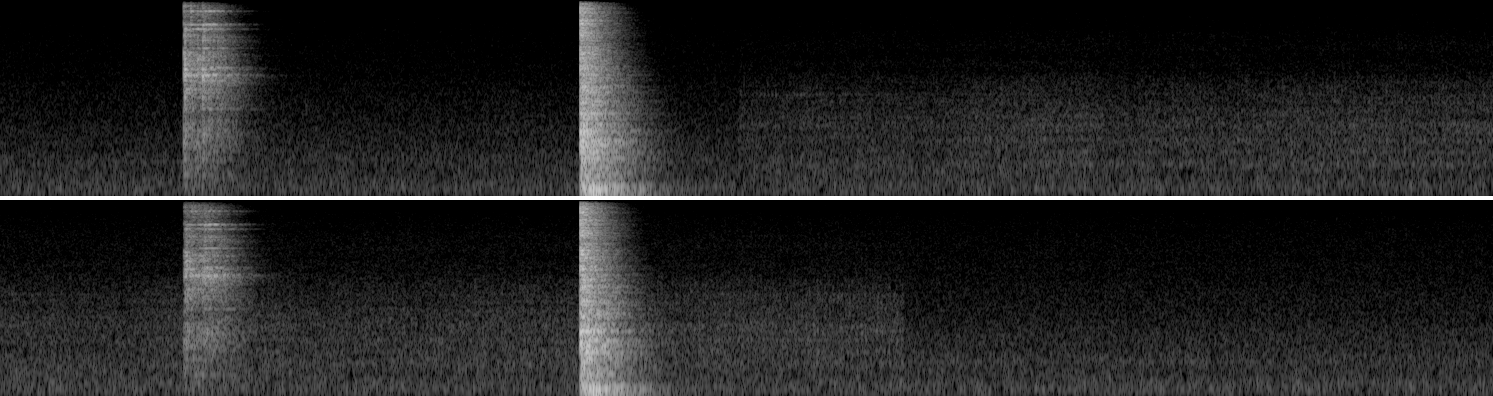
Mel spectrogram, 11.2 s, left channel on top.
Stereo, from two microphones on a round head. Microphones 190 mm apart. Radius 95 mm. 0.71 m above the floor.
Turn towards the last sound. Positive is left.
turn(degrees=0)  # may be behind; listen again after turning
